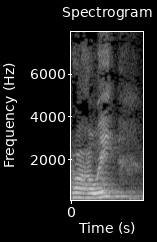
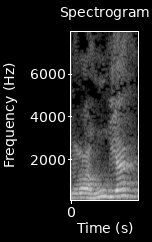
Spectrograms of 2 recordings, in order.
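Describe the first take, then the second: First: The name ends with a 'way' sound. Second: The name ends with a 'ya' sound. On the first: The speaker calls it wrong. "and not Rahaway" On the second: The speaker calls it right. "you pronounce it Ishaq ibn Rahuya"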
